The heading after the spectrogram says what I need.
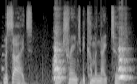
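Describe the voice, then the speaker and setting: A man's voice: mid-range voice, wildly swooping pitch, moderate pace, crowd noise. A man voicing a diffident, earnest young trainee medic in an anime game, hesitant and polite.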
